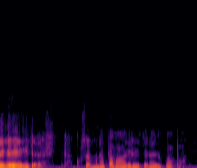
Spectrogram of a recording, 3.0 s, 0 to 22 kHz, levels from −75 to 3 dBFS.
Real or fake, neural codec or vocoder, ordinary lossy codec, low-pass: real; none; Opus, 16 kbps; 10.8 kHz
